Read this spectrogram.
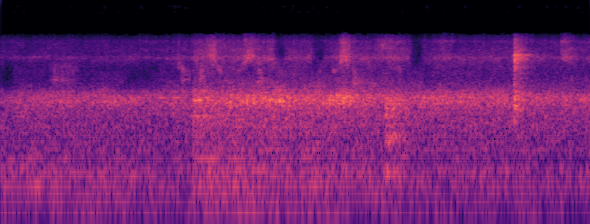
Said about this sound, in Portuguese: É, Oi. Entrou um caminhão no, no, Passou um caminhão aí.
